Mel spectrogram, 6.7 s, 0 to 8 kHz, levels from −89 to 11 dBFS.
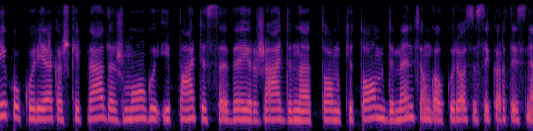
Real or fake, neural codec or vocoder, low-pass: real; none; 7.2 kHz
